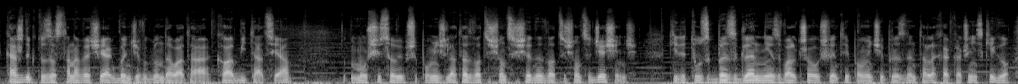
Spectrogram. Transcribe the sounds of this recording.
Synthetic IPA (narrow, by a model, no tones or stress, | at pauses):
kaʐd̪ɘk̚t̪ɔzast̪anavʲjaɕɛjaɡ̚bɛɲd͡ʑɛvɘɡlɔnd̪awat̪akɔabʲit̪at̪sʲjamuɕisɔbʲjɛpʂɘ̥pɔmɲet͡ɕlat̪ad̪vat̪ɘ̥ɕɔnt̪sɛɕɛd̪ɛmd̪vat̪ɘɕɔnt̪sɛd͡ʑeɕḛɲt͡ɕ | kʲɛd̪ɘt̪uzbɛzːɡlɛnd̪ɲɛzvalt͡ʂaɔɕʲfʲɛnt̪ɛjpamʲjeɲt͡ɕipɾɛzɘd̪ɛnt̪alɛxakat͡ʂɘj̃skʲɛɡɔ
